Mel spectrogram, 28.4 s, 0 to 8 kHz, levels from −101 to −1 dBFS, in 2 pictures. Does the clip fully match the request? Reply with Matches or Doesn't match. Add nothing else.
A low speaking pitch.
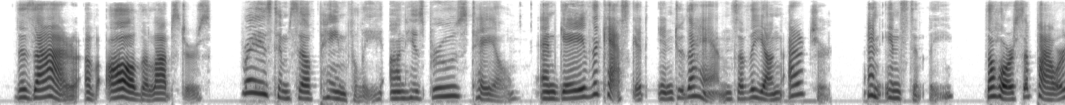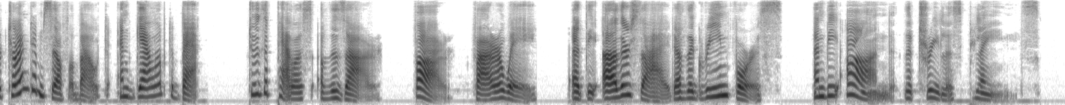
Doesn't match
